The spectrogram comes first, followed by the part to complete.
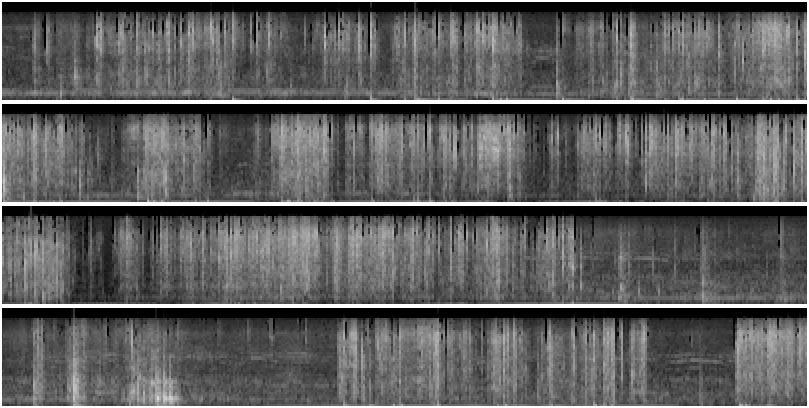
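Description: Thin plastic bags crinkling and rustling in bursts as plastic-wrapped satellite speakers are handled and pulled out of their cardboard box.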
